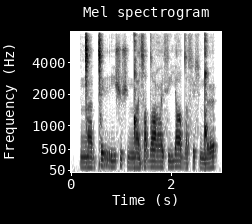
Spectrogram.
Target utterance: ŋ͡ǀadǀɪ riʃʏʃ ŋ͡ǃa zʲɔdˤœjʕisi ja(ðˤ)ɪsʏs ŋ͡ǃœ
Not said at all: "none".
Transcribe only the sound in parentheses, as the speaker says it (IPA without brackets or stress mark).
dˤ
